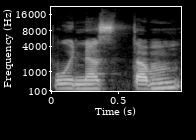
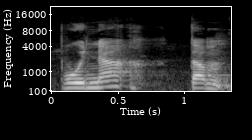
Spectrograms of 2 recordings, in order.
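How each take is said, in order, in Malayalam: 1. ഈ രണ്ട് വാക്കുകളും ഒരൊറ്റ ശബ്ദമായി ചേർന്നാണ് പറയുന്നത്. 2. ഈ രണ്ട് വാക്കുകളും വെവ്വേറെയാണ് പറയുന്നത്.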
